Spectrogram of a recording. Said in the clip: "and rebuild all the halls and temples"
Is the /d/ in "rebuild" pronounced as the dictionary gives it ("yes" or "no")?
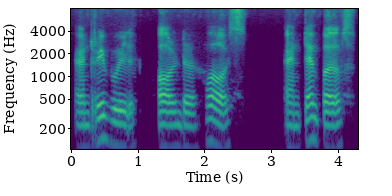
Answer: no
